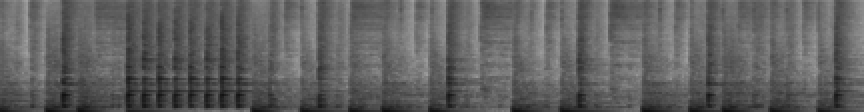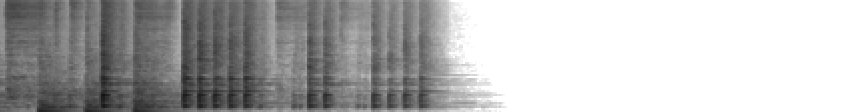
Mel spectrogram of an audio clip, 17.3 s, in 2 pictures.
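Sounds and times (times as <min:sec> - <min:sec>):
Ludwig 6.5x14 drum: 0:00.0 - 0:12.9.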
